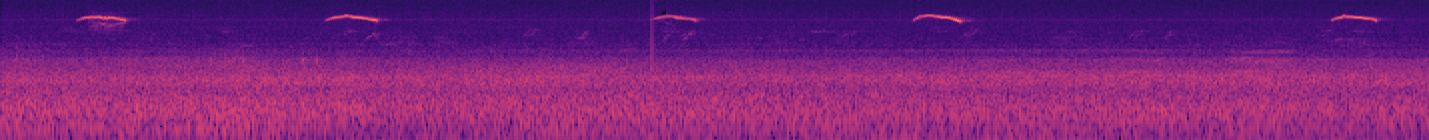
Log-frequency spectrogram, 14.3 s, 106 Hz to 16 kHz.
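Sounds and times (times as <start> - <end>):
low rumbling background noise: 0.0 - 14.2
European robin Erithacus rubecula giving thin high seee calls: 0.8 - 1.4, 3.2 - 4.1, 5.8 - 9.9, 10.7 - 13.9.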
